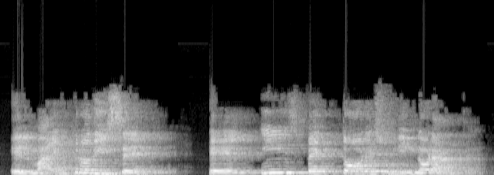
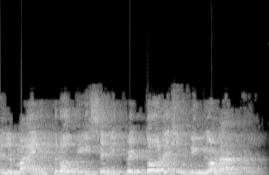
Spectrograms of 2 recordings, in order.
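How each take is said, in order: First: There is a pause after the word dice. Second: It is read straight through without pauses. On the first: "si yo coloco la coma eh, después del dice" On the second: "Voy a leer de corrido"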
